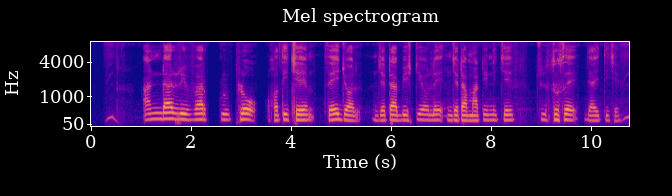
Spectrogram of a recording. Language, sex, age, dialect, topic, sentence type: Bengali, male, 18-24, Western, agriculture, statement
